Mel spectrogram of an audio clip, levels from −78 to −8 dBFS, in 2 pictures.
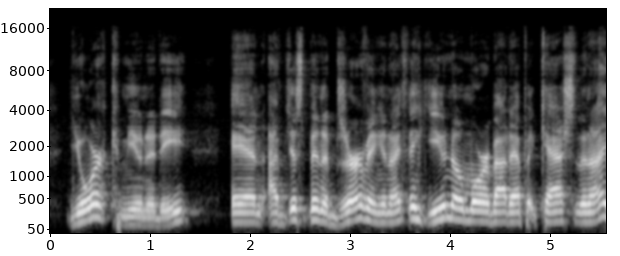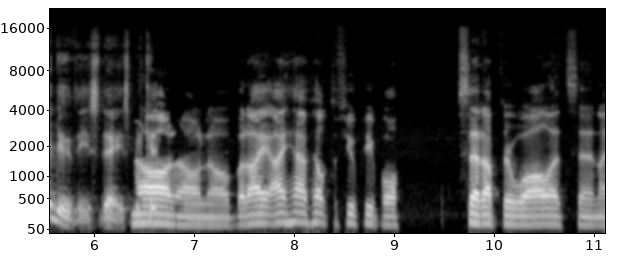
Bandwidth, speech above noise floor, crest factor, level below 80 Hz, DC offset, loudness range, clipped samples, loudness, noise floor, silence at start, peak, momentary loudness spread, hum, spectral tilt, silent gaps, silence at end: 17 kHz; 37 dB; 18 dB; -60 dBFS; under 0.1%; 3 LU; under 0.1%; -19 LUFS; -56 dBFS; 0.2 s; 0 dBFS; 10 LU; none; -4.5 dB/octave; none; 0 s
